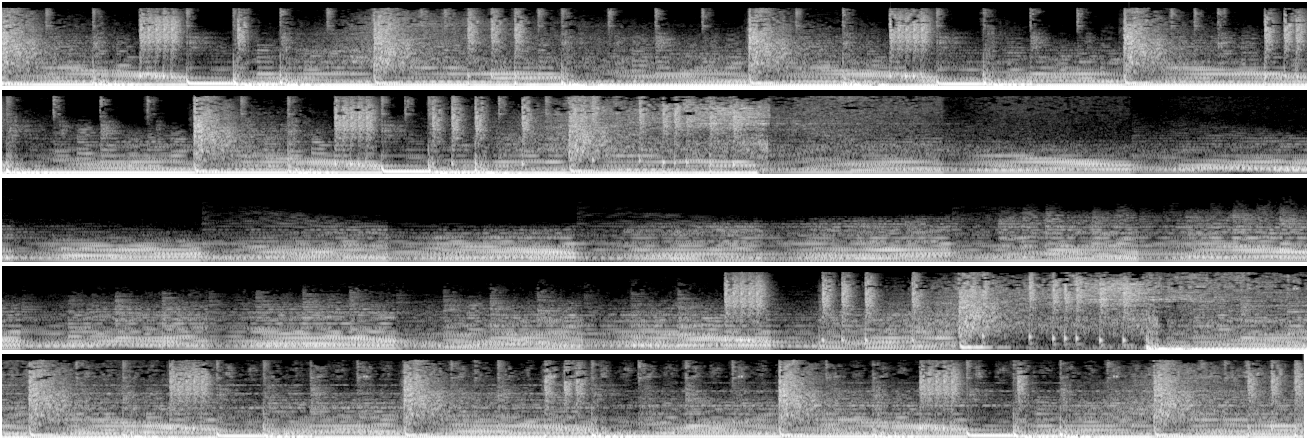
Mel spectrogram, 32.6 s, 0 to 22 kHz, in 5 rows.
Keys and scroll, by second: 3.3 Up.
